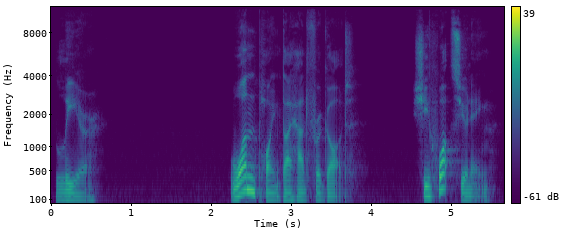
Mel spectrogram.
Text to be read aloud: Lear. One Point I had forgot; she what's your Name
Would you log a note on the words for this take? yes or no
no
